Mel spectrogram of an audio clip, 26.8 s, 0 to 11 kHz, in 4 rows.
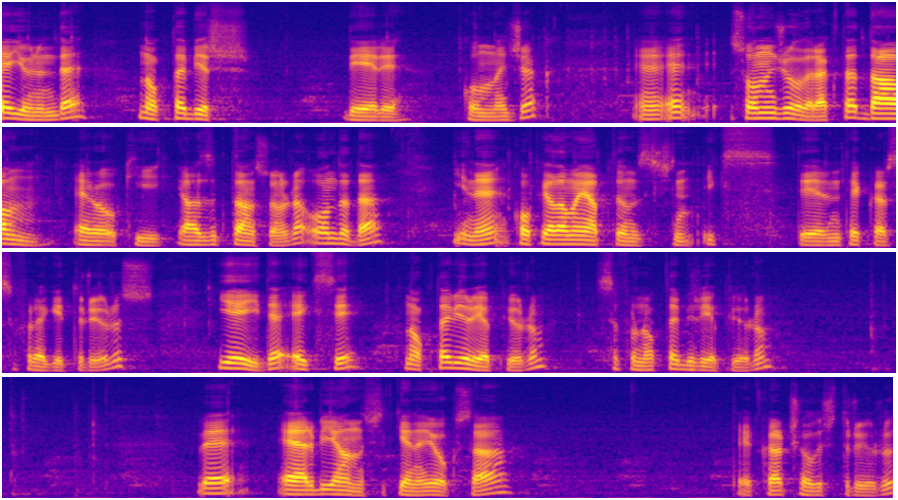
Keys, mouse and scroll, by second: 25.1-26.8 drag.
